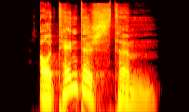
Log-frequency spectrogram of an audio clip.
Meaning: strong dative masculine/neuter singular superlative degree of authentisch
- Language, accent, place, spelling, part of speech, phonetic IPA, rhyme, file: German, Germany, Berlin, authentischstem, adjective, [aʊ̯ˈtɛntɪʃstəm], -ɛntɪʃstəm, De-authentischstem.ogg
